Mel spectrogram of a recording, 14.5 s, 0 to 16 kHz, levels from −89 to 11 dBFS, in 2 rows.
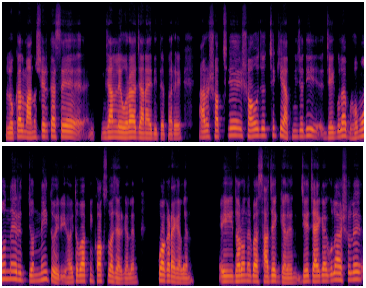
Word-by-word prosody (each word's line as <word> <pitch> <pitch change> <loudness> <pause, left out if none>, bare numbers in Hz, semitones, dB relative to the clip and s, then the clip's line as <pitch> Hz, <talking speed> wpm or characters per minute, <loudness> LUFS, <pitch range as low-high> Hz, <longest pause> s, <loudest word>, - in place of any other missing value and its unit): Local 130 +5 +3
মানুষের 140 +4 0
কাছে 155 0 +1 0.9
জানলে 140 0 +3
ওরা 140 +2 +6 0.2
জানায় 120 -2 +2
দিতে 115 0 -4
পারে। 110 0 -3 0.5
আরো 145 +2 +1
সবচেয়ে 160 +5 -1 0.2
সহজ 165 +2 +2
হচ্ছে 180 +2 -10
কি, 190 - -3
আপনি 155 - -13
যদি 175 +3 -2 0.4
যেগুলা 145 +6 0
ভ্রমণের 190 +10 -1 0.2
জন্যই 160 +7 -2
তৈরি। 115 -7 0
হয়তোবা 145 +5 0
আপনি 150 +1 -12
কক্সবাজার 140 -7 +2
গেলেন, 110 +2 -5 0.4
কুয়াকাটা 145 -5 +4
গেলেন, 110 0 -2 0.7
এই 135 - +2 0.2
ধরনের 145 0 +3
বা 140 - +7
সাজেক 140 +2 +3
গেলেন। 110 0 -1 0.2
যে 140 - +3
জায়গা 140 +2 +4
গুলা 175 +2 +1
আসলে 180 +3 -2
145 Hz, 140 wpm, -23 LUFS, 130-160 Hz, 0.9 s, বা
